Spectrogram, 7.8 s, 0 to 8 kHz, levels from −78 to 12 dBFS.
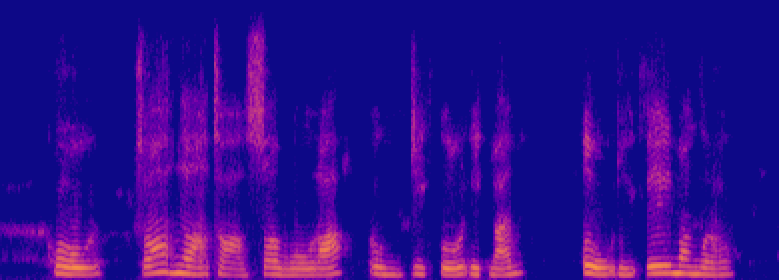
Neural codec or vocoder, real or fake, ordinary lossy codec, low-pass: codec, 16 kHz in and 24 kHz out, 0.8 kbps, FocalCodec, streaming, 65536 codes; fake; Opus, 32 kbps; 7.2 kHz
